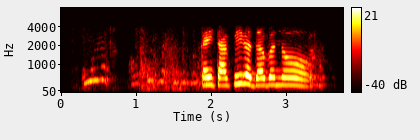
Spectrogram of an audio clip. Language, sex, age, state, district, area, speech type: Manipuri, female, 18-30, Manipur, Kangpokpi, urban, conversation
